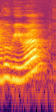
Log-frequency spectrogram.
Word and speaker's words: Gurira: Now we got Danai Gurira.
